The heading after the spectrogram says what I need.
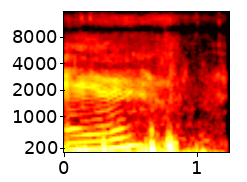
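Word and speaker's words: Ayr: we are here in air how you pronounce a y r air Scotland greeted me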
